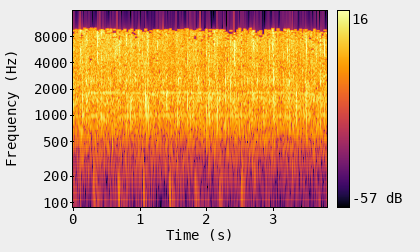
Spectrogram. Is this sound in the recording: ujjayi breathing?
no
